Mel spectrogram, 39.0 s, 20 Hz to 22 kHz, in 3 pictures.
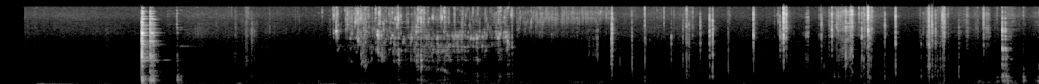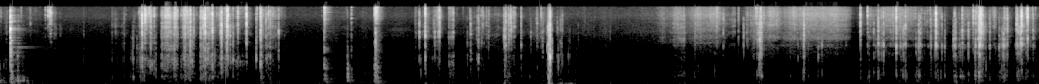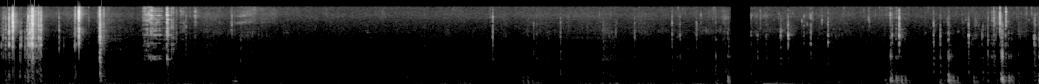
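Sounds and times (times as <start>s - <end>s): glass cups and utensils clinking: 1.8s - 2.4s.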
